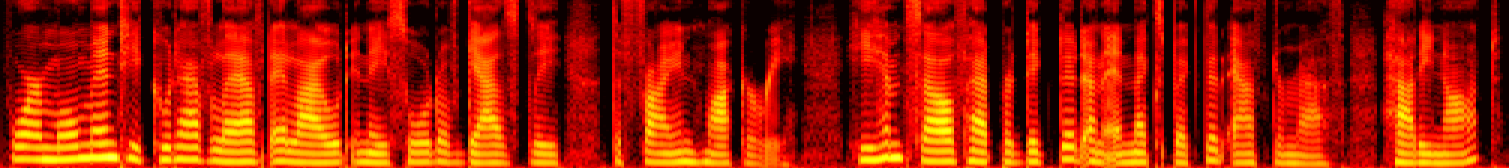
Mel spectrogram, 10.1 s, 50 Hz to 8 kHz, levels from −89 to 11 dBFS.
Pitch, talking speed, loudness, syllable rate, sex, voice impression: 175 Hz, 145 wpm, -19 LUFS, 4.4 syllables/s, female, very feminine, very adult-like, slightly middle-aged, slightly thin, tensed, slightly powerful, bright, hard, clear, fluent, slightly raspy, cool, intellectual, refreshing, sincere, calm, very friendly, very reassuring, slightly unique, slightly elegant, slightly wild, slightly sweet, slightly lively, strict, slightly intense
